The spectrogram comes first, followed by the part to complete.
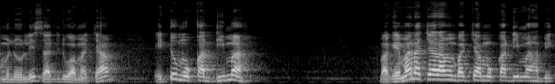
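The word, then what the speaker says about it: مقدمة: Jadi muqaddimah ini cara bacanya bisa dua. Yang pertama dengan kasrah dal berarti isim fa'il muqaddim. Diambil dari qaddama yang lazim dengan makna taqaddama.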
